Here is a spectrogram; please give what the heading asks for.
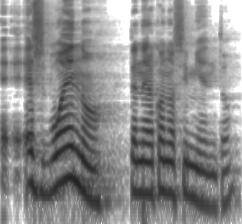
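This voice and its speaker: A young adult man with a Mexican accent preaching a sermon in a church, earnest, moving from loud emphatic reading to soft quiet asides. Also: fairly high pitch, takes it slowly. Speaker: pastor.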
